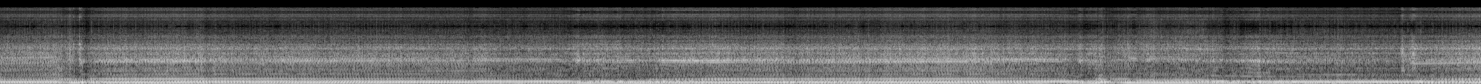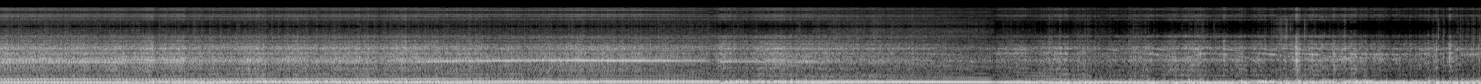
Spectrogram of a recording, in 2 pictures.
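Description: Motorcycle engine running at road speed, heard from an onboard camera with wind noise over it. The engine note rises and falls in steps a few times, with a brief dip about eleven seconds in.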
